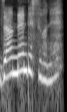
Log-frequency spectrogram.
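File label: LOW MOOD, Japanese; DesertEagle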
